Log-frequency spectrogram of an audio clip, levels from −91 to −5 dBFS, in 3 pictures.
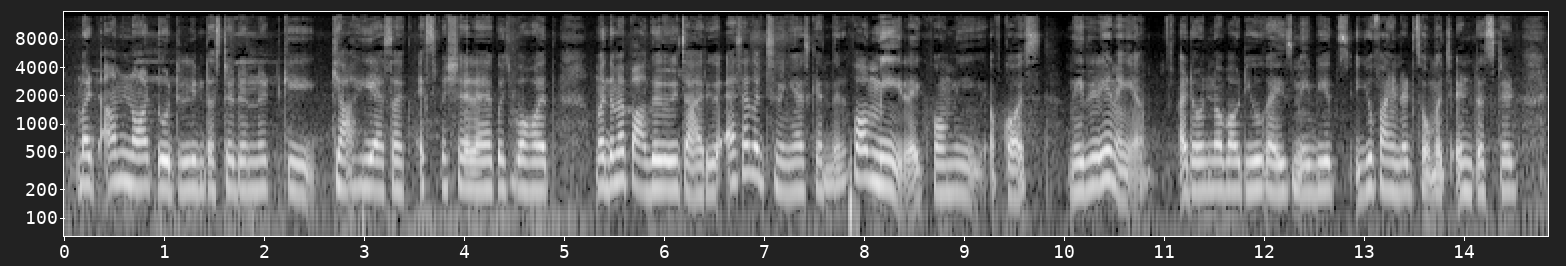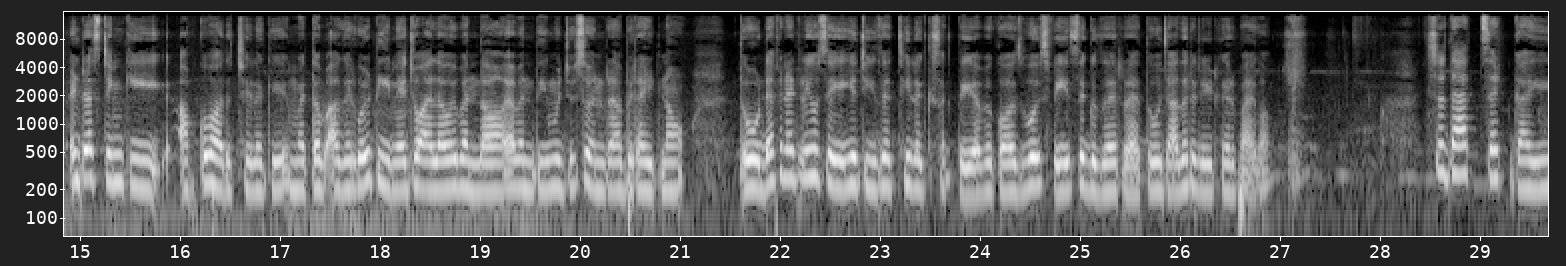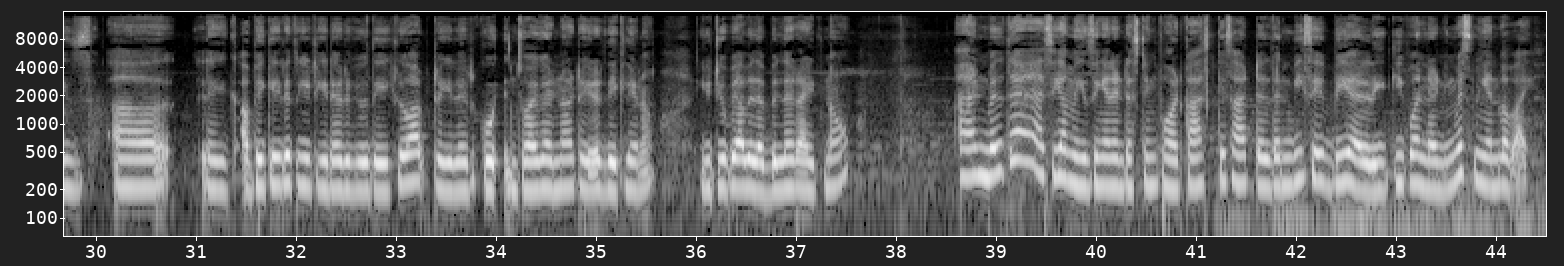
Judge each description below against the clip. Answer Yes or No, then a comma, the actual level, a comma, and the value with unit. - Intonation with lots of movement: No, narrow, 2.5 semitones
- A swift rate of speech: Yes, fast, 210 wpm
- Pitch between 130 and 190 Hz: No, high, 210 Hz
